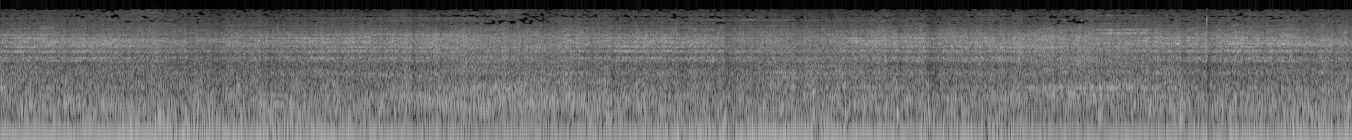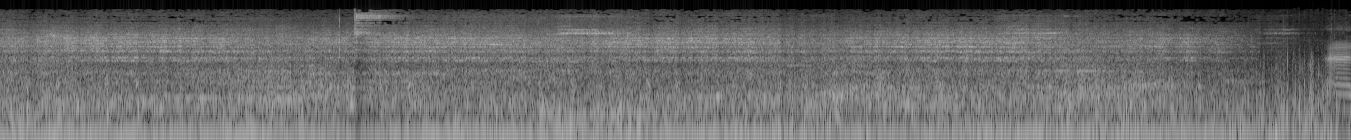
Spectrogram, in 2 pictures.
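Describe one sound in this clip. An electric express train speeds past on the rails.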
